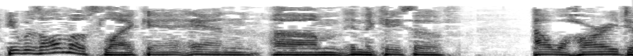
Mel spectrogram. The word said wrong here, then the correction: al-Awlaki: Anwar al-Awlaki.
